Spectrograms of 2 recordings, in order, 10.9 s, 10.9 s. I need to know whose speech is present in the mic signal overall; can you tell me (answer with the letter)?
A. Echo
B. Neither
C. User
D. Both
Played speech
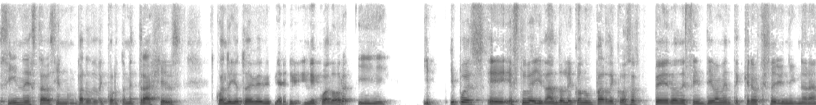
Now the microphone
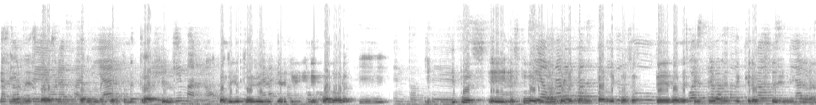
D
